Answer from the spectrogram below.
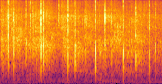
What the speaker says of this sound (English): I feel you all need to give Terry another big round of applause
